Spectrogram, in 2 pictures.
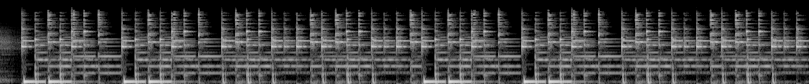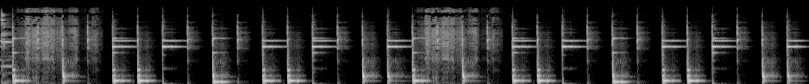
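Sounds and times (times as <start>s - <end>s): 
jarred percussion bumper: 0.2s - 6.7s, 7.4s - 16.1s.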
